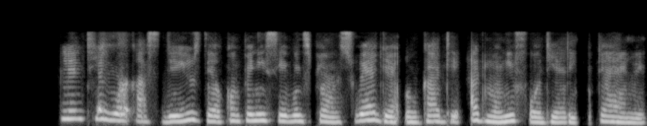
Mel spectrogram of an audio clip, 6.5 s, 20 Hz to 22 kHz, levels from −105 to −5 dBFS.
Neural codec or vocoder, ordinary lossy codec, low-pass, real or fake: codec, 16 kHz, 2 kbps, FreqCodec, smaller model; none; none; fake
